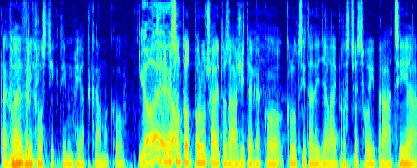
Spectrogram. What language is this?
Czech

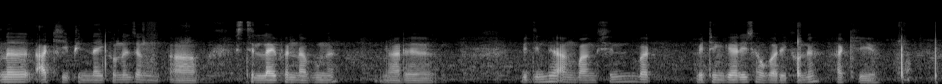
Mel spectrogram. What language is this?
Bodo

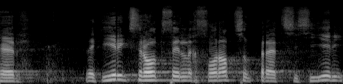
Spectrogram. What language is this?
Swiss German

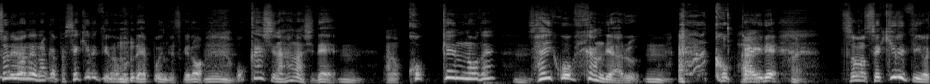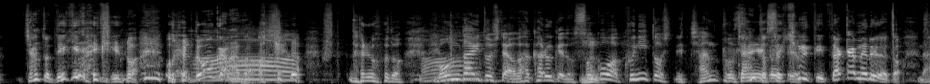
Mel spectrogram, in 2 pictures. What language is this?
Japanese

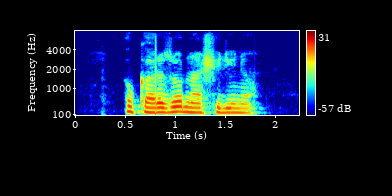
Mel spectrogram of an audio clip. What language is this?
Central Kurdish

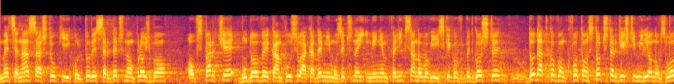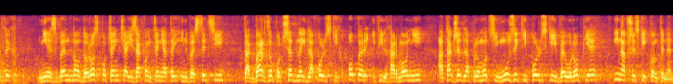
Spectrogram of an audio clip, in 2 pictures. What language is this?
Polish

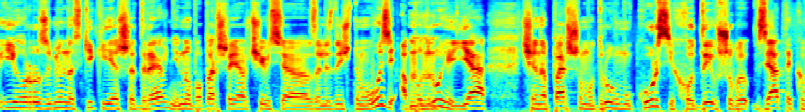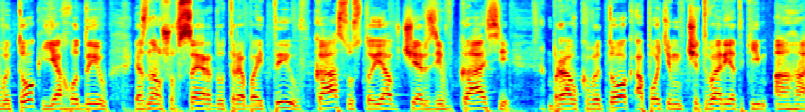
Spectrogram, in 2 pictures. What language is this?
Ukrainian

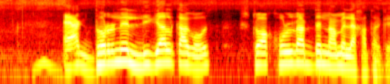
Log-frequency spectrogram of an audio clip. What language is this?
Bangla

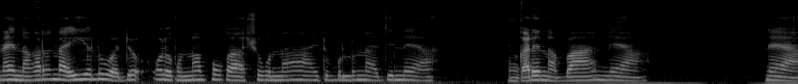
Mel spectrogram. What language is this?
Masai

